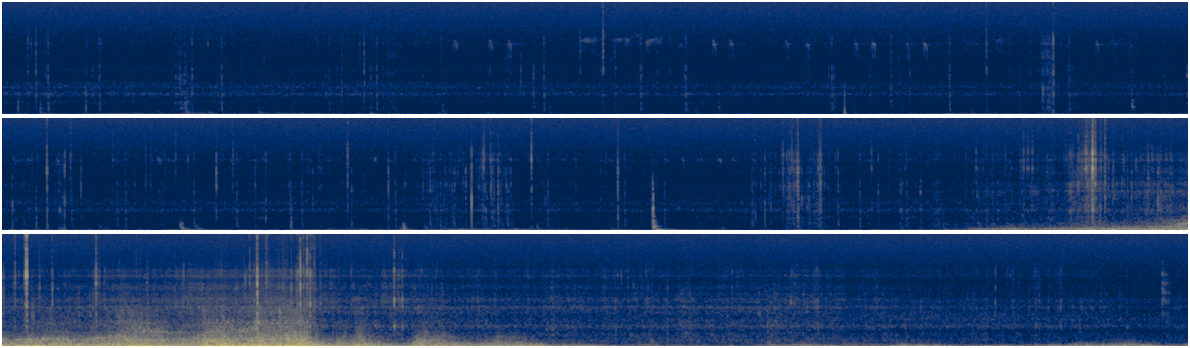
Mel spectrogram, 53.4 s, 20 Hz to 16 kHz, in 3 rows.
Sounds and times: wind play on the first ice 0:29.6 - 0:53.3

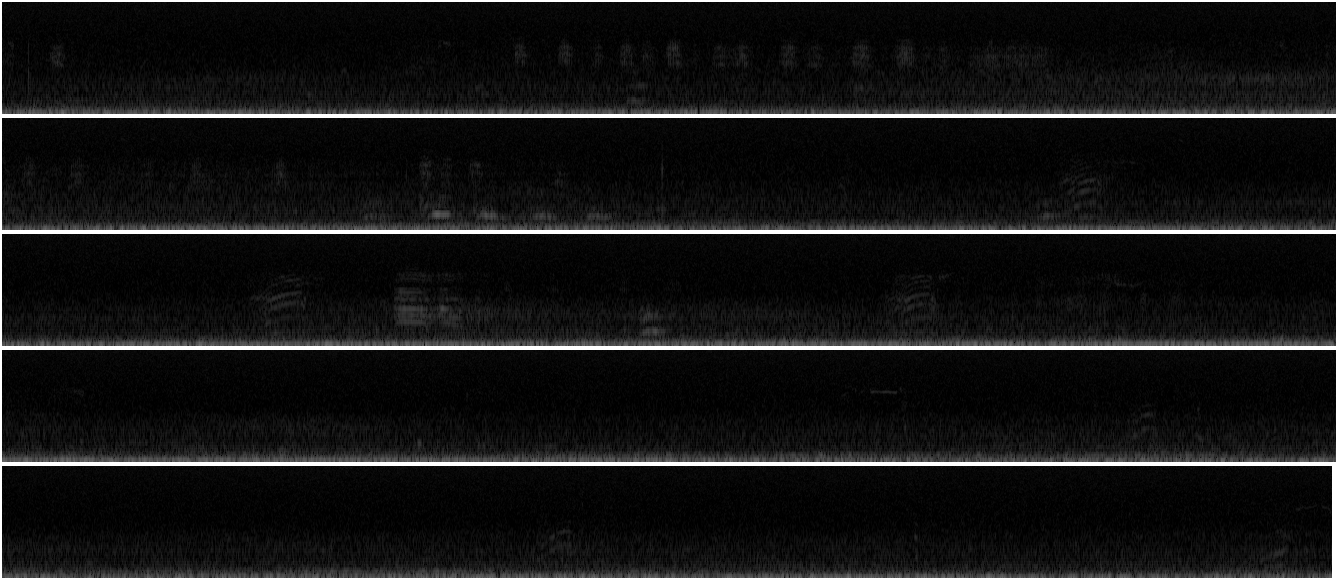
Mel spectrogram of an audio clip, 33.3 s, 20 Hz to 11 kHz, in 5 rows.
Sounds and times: ducks 0:02.5 - 0:05.4
wild geese 0:02.5 - 0:05.4
other busy animals 0:02.5 - 0:05.3
ducks 0:06.7 - 0:09.8
wild geese 0:06.7 - 0:09.8
barking dogs 0:08.4 - 0:09.8
wild geese 0:14.6 - 0:15.9
barking dogs 0:16.5 - 0:16.8

